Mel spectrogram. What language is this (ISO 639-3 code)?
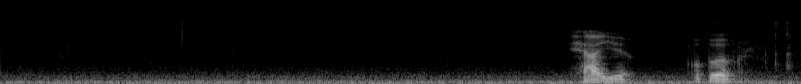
fao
